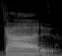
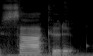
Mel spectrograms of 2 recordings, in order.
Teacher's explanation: words we have girl circle world bird a lot of them when you say these words in japanese the er sound is actually used as an ah an ah sound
